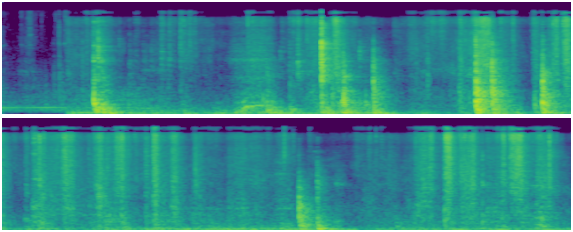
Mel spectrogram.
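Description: Irregular knocks, clunks and rubbing from a MerCruiser Alpha One outdrive being shifted by hand while its yoke shaft is guided into the bell housing and gimbal bearing. The loudest knocks come about a second in and just before five seconds.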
